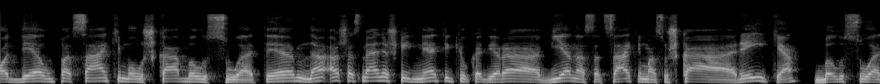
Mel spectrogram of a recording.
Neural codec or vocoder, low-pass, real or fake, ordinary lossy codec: none; 10.8 kHz; real; MP3, 64 kbps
